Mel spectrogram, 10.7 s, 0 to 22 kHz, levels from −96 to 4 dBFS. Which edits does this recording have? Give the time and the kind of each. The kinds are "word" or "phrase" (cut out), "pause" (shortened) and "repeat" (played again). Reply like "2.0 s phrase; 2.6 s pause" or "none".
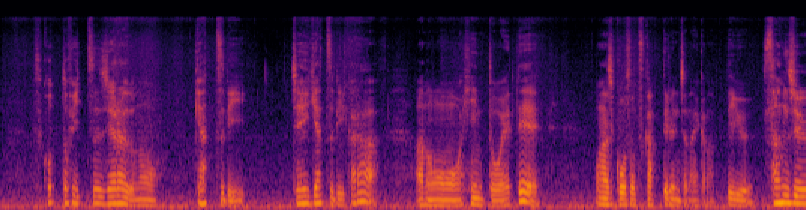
none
